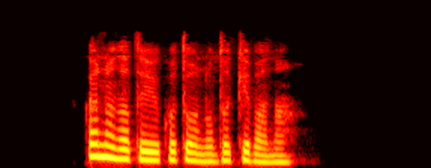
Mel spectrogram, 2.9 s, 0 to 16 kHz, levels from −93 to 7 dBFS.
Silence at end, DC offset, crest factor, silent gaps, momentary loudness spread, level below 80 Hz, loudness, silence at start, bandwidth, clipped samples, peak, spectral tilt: 0.95 s; under 0.1%; 16 dB; none; 11 LU; -62 dBFS; -20 LUFS; 0.6 s; 7.4 kHz; under 0.1%; -6 dBFS; -8.5 dB/octave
